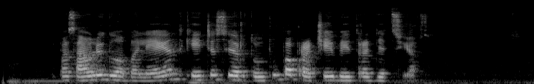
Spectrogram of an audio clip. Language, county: Lithuanian, Vilnius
